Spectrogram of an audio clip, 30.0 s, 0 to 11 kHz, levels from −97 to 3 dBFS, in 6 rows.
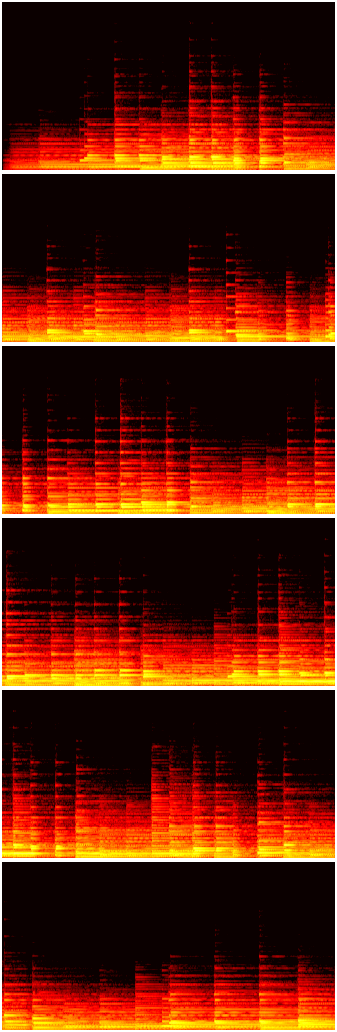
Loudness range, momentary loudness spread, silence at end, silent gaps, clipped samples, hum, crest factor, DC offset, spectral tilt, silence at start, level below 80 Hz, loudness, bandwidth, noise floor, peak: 5 LU; 10 LU; 0 s; none; under 0.1%; none; 16 dB; under 0.1%; -10.5 dB/octave; 0.2 s; -42 dBFS; -23 LUFS; 5.2 kHz; -47 dBFS; -6 dBFS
